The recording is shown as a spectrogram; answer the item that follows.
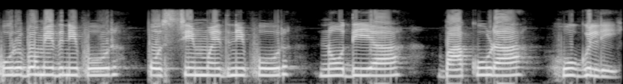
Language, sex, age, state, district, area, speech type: Bengali, female, 45-60, West Bengal, Purba Medinipur, rural, spontaneous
